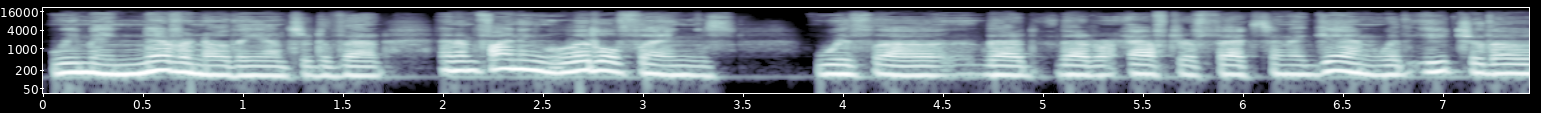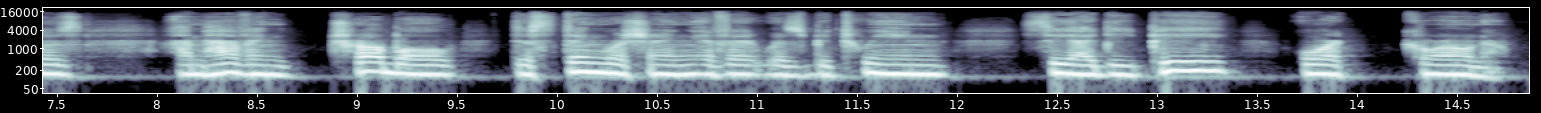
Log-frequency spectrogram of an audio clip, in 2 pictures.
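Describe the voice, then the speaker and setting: A man's voice: a little high, steady tone, normal speed, no room sound, low-quality recording. Wispy-voiced man in his sixties. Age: 60s. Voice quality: wispy, weakened voice. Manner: upbeat, plain-spoken. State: recovering in hospital. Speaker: interview guest. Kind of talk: phone interview.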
